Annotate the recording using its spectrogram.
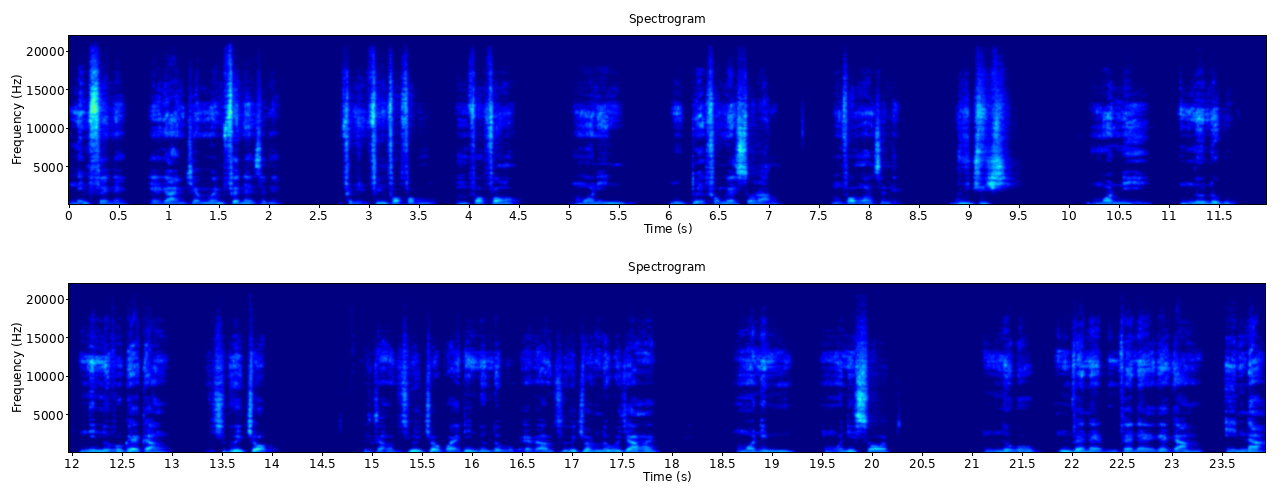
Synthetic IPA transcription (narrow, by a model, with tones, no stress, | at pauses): n̩˨ni˦ɱ̩˦fe˨ne˨e˨ɡa˨ŋ˨n̩˦t͡ʃe˦wʷe˦ɱ̩˦fe˦ne˨n̩˦se˦ne˨ | ɱ̩˦fe˨ne˨m̩˦fi˦ɱ̩˦fo˦fɔ˨kmo˨m̩˦fo˦fɔ˦ŋo˨ | m̩˦mo˨ni˦ | n̩˦to˦e˨fo˨mḛ˨˦so˦ɾa˦m˦ | m̩˦fo˦mo˦n̩˦sɨ˨ne˨ | ɡu˦d͡ʒu˦d͡ʒ | m̩˦mo̰˨ni˦ | n̩˦no˦no˦bo˨ | n̩˦ni˦no˦βo˦ke˦˨ɡa˨ŋ | bu˨su˦be˦d͡ʒɔ˦p̚ | u˨ɡa˨ŋe˨bu˨su˦be˦d͡ʒo̰˦wʷa˨i˦ni˦no˦no˦bo˨e˨ɡa̰˨ŋ˨u˨su˦be˦d͡ʒo˦pn̩˦no˦bo˦d͡ʒa˦ŋe˦ | m̩˦˨mo˨ni˦ | wo˨ni˦sɔ˦t | n̩˦no˦bo˨ɱ̩˦ve˦ne˦˨m̩˦ve˦ne˨˦ke˦˨ɡa̰˨ŋ | i˦na˦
